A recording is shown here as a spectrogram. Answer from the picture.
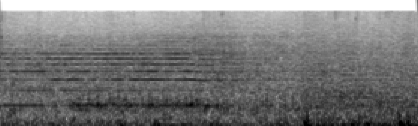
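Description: Freight train passing at speed, a steady low rumble with faint steady high-pitched tones over it.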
